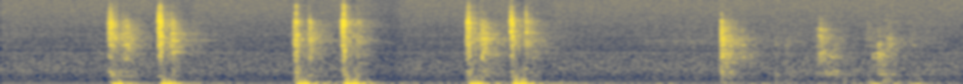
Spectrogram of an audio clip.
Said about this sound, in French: Le commissaire prend son téléphone et fait un numéro.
